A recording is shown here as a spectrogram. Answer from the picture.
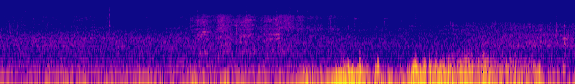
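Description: Wind buffeting the microphone in a low, uneven rumble, with stronger gusts about halfway through.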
